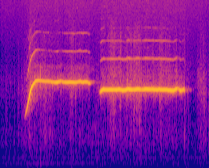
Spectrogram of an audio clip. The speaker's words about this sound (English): When it grew dark, I carefully opened the window. Just a little way. And when I had it open, I put my head out and whistled softly. Like this. At first, there wasn't a sound. So I whistled again.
